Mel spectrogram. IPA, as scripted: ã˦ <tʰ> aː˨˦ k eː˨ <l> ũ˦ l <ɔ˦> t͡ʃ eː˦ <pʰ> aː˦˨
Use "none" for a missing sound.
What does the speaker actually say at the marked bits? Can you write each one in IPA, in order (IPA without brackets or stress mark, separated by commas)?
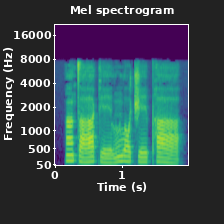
t, l, ɔ˦, pʰ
